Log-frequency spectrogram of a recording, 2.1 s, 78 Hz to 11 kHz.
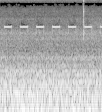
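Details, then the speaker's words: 2014 Thor Palazzo XCS motorhome, Freightliner chassis, Cummins diesel idling in neutral during air-system desiccant filter job: short high beeps about three a second over low rumble, low air pressure warning as airbags refill; pressing brake stops it. "wait that's for sure because I'm in neutral I push the brake like that it'll stop beeping"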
